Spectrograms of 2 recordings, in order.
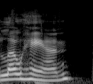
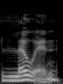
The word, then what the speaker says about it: Lohan: So we say Lohan, but yeah, it's Lohan.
